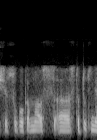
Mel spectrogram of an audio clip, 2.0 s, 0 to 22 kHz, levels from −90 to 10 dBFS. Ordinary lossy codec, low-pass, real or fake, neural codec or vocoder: AAC, 32 kbps; 10.8 kHz; real; none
